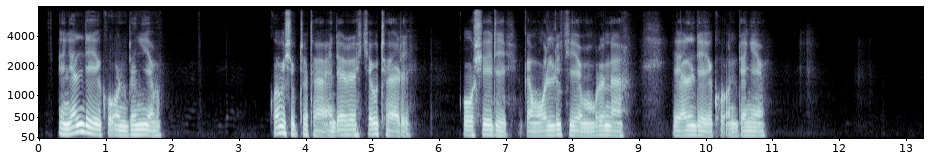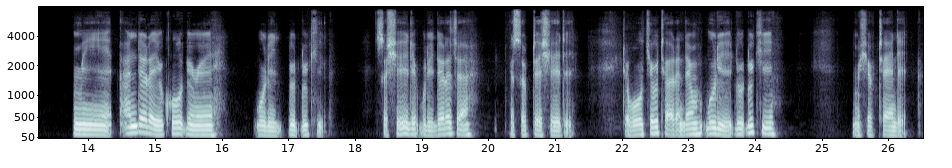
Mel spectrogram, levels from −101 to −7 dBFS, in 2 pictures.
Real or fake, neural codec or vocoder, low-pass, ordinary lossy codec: real; none; 7.2 kHz; none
